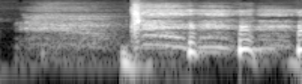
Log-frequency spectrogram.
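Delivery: high laugh. Real, not acted. Game master amused by the players' banter, laughing. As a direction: burst into a high-pitched laugh.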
